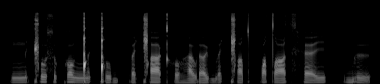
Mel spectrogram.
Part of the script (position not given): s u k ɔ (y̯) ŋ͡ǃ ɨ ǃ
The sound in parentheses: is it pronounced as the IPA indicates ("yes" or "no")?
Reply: no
